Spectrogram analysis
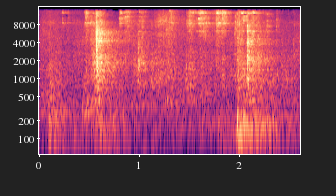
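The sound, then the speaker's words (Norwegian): A door to a huge meeting room being locked, heard as a few faint, dull clunks and knocks spaced apart over a low background hush. “Vår vert låser oss inn i et gedigent møterom.”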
